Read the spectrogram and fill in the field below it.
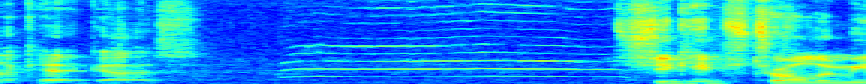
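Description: A kitten meows softly.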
